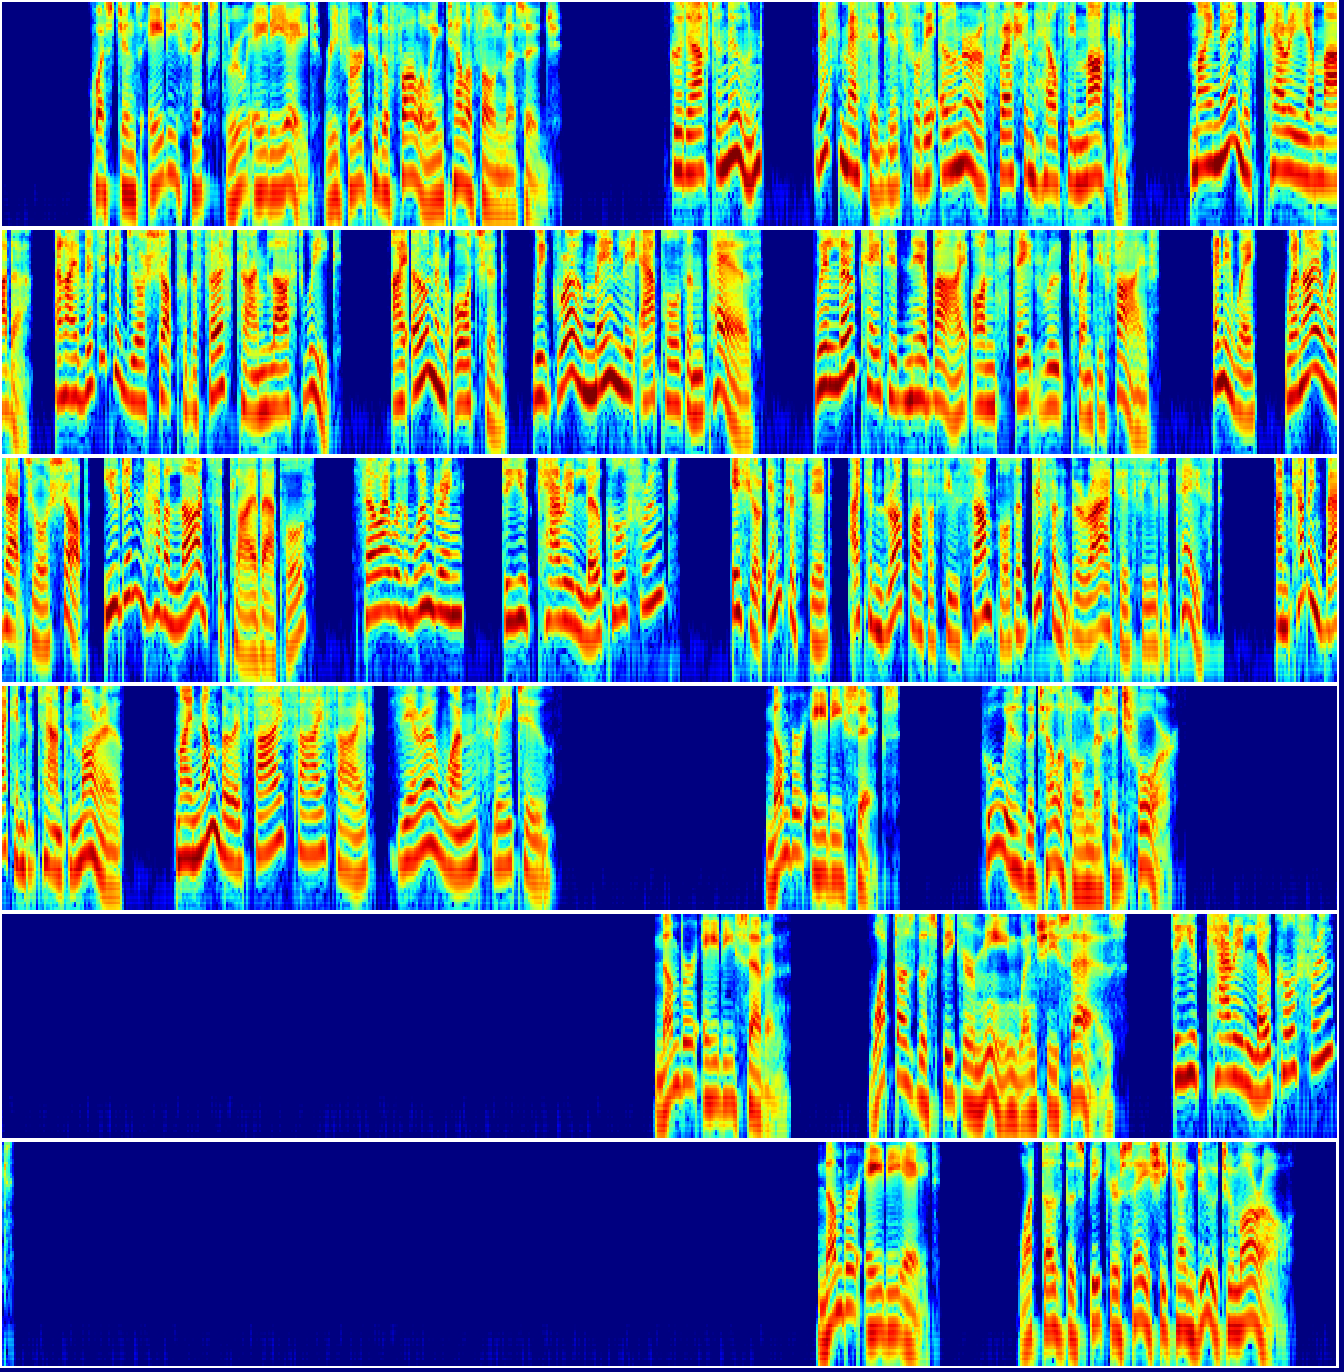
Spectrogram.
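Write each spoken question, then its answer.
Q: Who is the telephone message for?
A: The owner of Fresh and Healthy Market

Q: What does the speaker say she can do tomorrow?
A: Drop off fruit samples to taste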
